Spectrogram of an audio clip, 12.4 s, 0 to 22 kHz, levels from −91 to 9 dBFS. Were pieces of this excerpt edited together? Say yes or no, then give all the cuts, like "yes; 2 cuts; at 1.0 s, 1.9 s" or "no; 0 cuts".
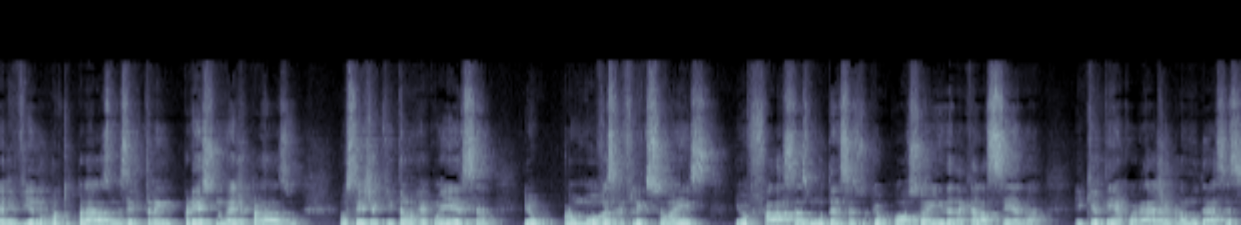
no; 0 cuts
